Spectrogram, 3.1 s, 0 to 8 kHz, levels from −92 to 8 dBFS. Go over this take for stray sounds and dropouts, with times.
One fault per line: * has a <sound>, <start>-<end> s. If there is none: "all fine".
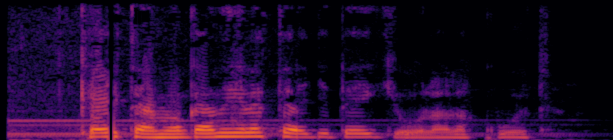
* has a dropout, 0.5-0.6 s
